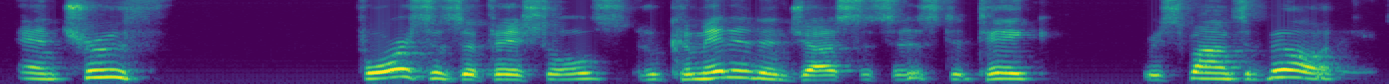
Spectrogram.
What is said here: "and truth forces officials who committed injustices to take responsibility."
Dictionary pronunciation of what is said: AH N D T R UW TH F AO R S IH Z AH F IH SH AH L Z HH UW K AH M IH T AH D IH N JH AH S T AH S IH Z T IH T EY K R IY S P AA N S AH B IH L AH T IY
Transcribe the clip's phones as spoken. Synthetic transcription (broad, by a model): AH N T R UW TH F AO R S IH Z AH F IH SH L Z HH UW K AH M IH T AH D IH N JH AH S T AH S IH Z T IH T EY K R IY S P AA N S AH B IH L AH T IY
